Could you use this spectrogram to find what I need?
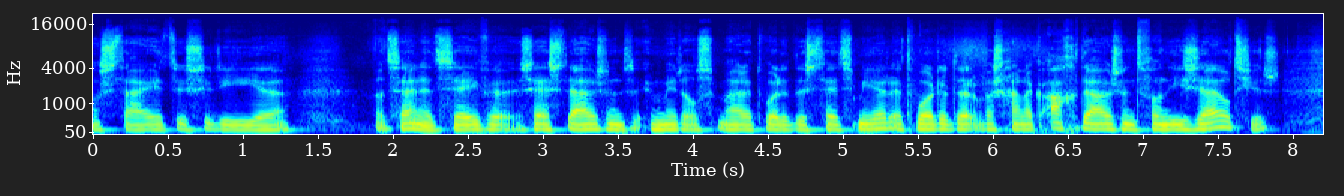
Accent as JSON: {"language": "Dutch", "country": "Netherlands", "said": "Dat ik uit Nederland kom?"}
